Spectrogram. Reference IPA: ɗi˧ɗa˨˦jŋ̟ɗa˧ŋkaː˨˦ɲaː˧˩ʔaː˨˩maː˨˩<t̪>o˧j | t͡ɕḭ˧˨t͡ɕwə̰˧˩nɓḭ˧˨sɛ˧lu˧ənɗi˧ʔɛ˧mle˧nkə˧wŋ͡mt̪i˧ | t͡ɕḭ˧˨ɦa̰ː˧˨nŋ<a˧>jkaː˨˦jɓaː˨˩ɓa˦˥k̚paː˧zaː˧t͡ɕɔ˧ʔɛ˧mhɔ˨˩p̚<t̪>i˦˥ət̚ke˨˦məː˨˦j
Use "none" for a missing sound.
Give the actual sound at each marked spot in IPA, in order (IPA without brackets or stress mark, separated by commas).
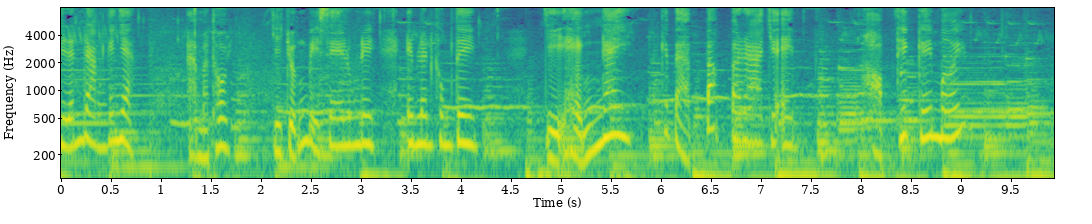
t̪ʰ, a˧, t̪ʰ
